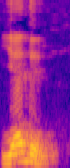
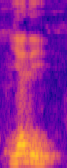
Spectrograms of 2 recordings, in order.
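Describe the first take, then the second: First: The bounce after d is a neutral vowel. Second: The bounce after d sounds like i. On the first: The speaker calls it right. "Tapi kepada e ya" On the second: The speaker calls it wrong. "condong kepada kasroh yadi"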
